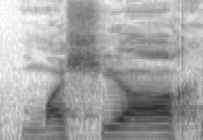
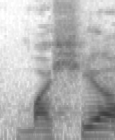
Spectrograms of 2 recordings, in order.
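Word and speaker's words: מָשִׁיחַ: اگر آپ old testament میں جائیں, جو مشیاخ یا ماشیا استعمال کیا جاتا ہے, مشیاخ یا مشیا دونوں تلفظ ہے ہیبرو میں, یہ واقف تھے ان سے.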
